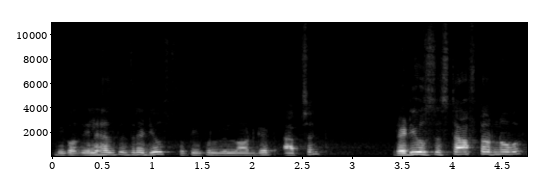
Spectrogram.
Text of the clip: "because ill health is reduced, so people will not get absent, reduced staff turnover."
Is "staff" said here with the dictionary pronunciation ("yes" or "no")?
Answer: yes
